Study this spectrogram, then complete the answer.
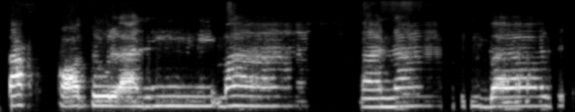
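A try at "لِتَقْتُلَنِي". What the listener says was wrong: Nanya tidak jadi panjang, Mi. Nanya tidak jadi panjang.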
